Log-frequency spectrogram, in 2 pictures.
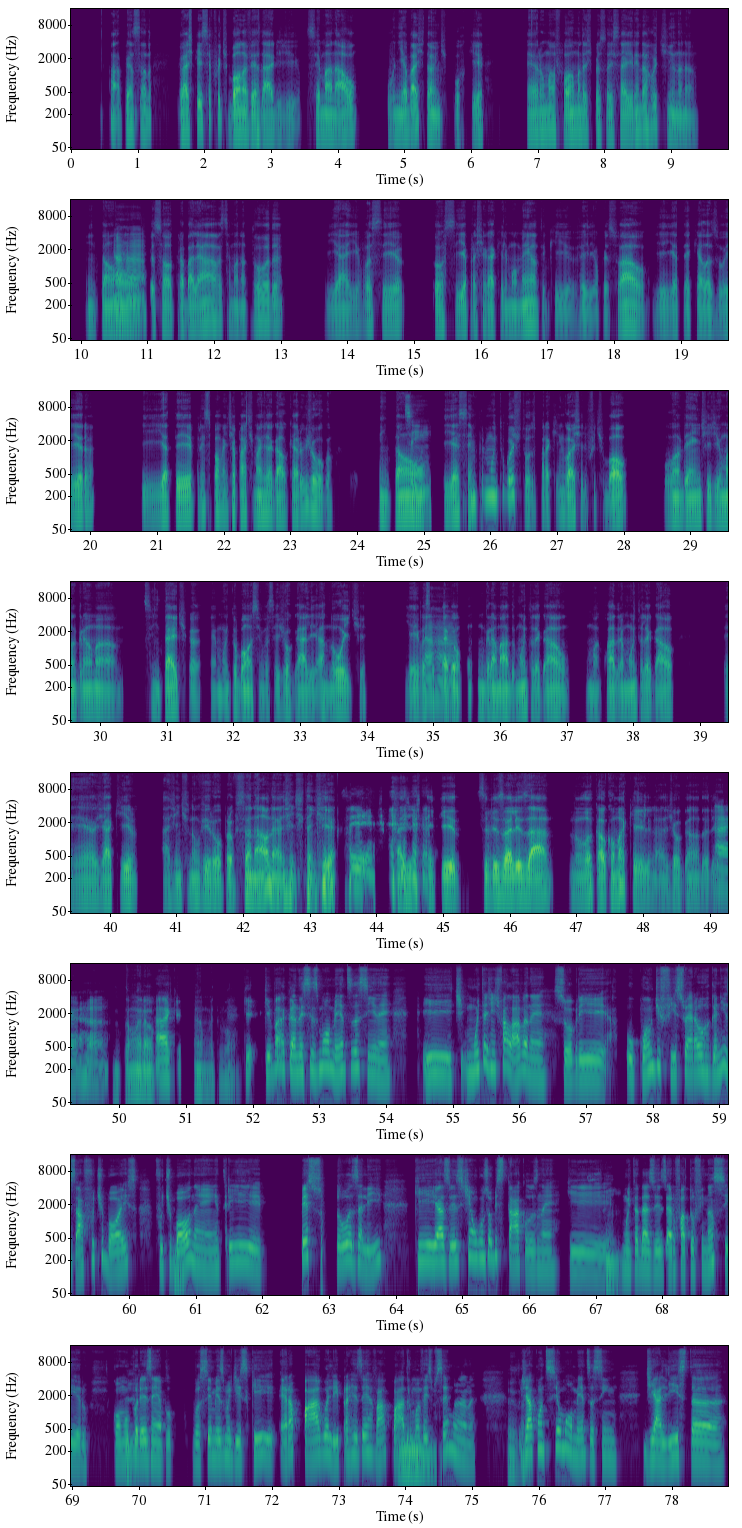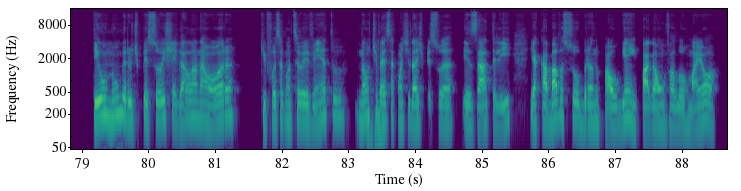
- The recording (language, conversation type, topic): Portuguese, podcast, Como o esporte une as pessoas na sua comunidade?
- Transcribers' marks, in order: tapping; laughing while speaking: "a gente tem que"; laugh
